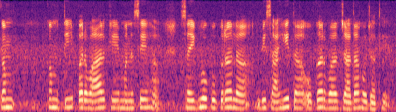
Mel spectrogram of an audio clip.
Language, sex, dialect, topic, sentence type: Chhattisgarhi, female, Central, agriculture, statement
